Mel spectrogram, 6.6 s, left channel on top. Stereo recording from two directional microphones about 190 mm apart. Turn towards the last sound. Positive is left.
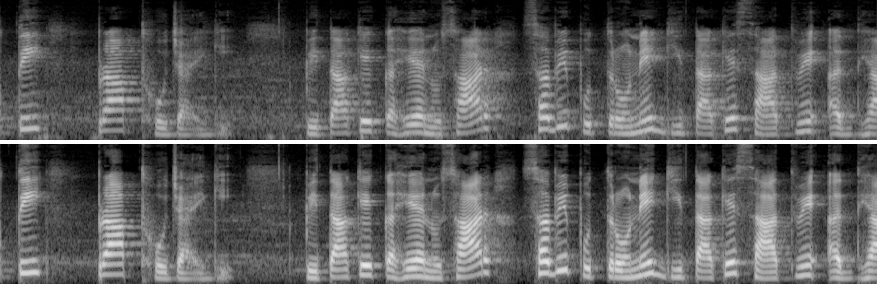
turn(degrees=-30)  # may be behind; listen again after turning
